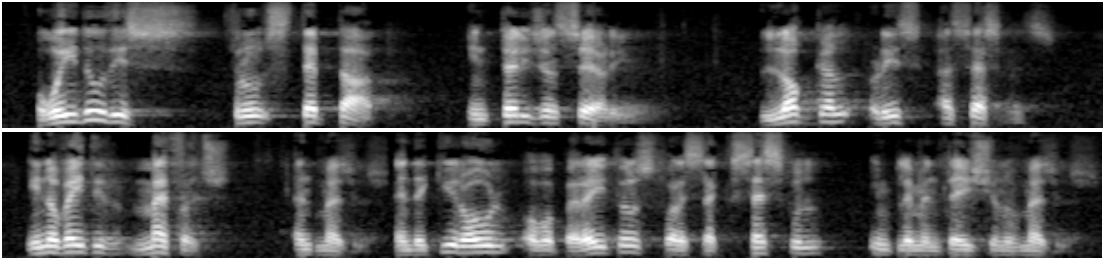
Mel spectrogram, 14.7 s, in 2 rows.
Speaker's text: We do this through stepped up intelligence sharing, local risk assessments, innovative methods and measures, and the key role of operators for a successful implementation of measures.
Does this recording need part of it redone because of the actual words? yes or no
no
